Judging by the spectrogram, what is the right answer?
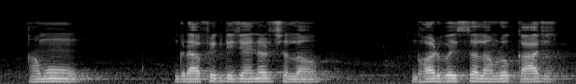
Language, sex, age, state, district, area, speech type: Maithili, male, 18-30, Bihar, Madhubani, rural, spontaneous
